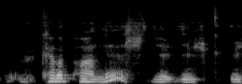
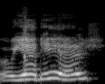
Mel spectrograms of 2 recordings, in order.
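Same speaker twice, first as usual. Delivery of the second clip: higher, louder insistence; defiant retort; 10 semitones higher, 6 dB louder than usual. Retold or imitated. Answering doubters with a loud, defiant yes. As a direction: fire back that it is. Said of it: "people go / reply".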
